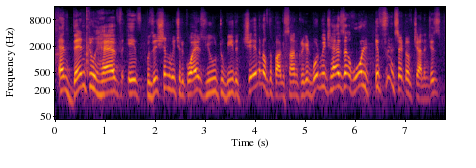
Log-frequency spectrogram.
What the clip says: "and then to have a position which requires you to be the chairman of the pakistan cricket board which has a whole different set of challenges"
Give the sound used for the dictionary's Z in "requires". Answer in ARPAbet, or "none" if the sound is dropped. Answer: Z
